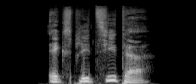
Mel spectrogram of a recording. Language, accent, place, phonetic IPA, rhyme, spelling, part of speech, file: German, Germany, Berlin, [ɛkspliˈt͡siːtɐ], -iːtɐ, expliziter, adjective, De-expliziter.ogg
- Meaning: inflection of explizit: 1. strong/mixed nominative masculine singular 2. strong genitive/dative feminine singular 3. strong genitive plural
